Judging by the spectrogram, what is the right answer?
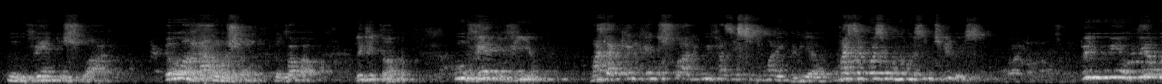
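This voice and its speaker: A preacher with a Minas Gerais Brazilian accent delivers a sermon in a strikingly high voice that swoops and climbs. He tells a story with acted dialogue and shouts at its peaks. He is heard from far off in a big church hall with long reverb and clear background noise. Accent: Brazilian Portuguese, Minas Gerais.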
